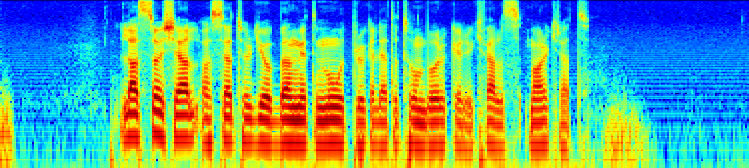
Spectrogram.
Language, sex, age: Swedish, male, 26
